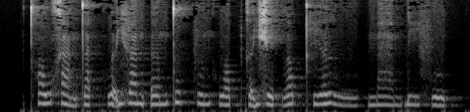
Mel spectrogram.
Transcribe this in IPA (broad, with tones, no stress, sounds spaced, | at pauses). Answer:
t̪ʰ ɔ˨˦ w x a˧˩ ŋ t̪ a˨˩ t̚ h w ə̰˧˥ j v a˧ n ʔ əː˨˦ m t̪ u˦˥ k̚ f u˨˦ n h w ɔ˨˩ p̚ k ə̰˧˥ j ɣ e˨˩ t̚ l ɔ˦˥ p̚ t̪ʰ i˨˦ ə̯ l ṳ˨˩ | m a̤ː˨˩ m ɗ i̤˨˩ f u˨˩ t̚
